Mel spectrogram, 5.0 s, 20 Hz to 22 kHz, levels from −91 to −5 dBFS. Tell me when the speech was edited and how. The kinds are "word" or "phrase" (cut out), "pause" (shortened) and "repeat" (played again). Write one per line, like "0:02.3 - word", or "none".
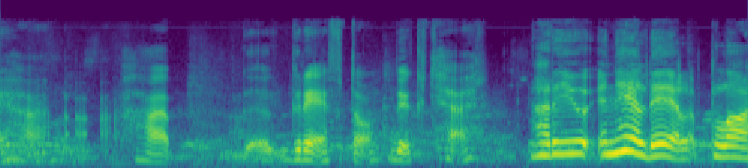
0:03.4 - pause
